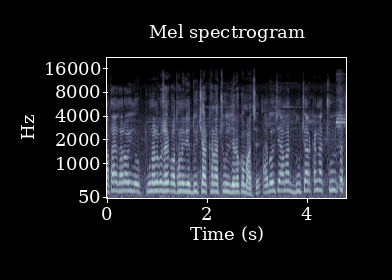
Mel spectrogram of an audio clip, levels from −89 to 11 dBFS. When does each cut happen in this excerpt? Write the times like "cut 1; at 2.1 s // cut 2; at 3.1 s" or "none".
cut 1; at 3.0 s

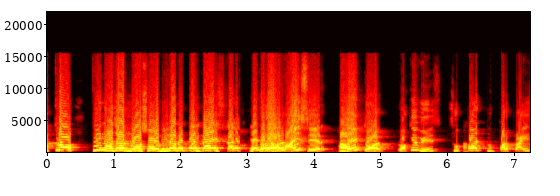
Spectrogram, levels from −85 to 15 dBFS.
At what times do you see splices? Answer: cut 1; at 2.9 s

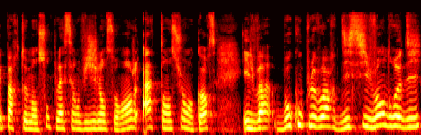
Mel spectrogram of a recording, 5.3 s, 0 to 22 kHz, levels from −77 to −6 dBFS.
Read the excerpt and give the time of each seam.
cut 1; at 1.0 s

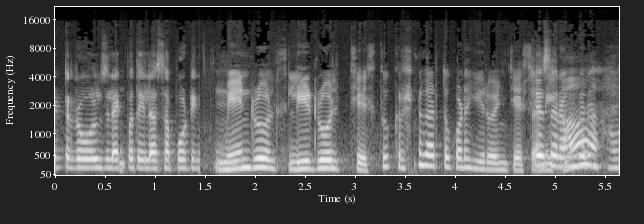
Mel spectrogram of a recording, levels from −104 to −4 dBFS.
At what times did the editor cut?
cut 1; at 1.4 s

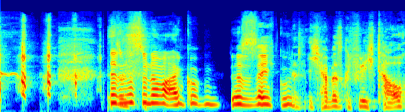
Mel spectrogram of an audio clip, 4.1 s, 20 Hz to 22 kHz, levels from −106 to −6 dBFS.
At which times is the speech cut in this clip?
cut 1; at 0.9 s // cut 2; at 3.0 s

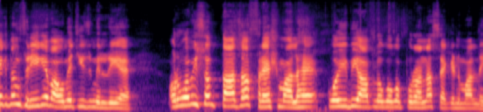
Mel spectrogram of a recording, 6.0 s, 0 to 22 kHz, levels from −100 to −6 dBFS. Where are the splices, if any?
none

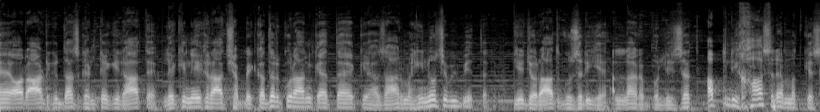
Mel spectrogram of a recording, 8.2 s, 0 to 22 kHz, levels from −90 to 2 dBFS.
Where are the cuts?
cut 1; at 1.6 s // cut 2; at 5.1 s // cut 3; at 6.5 s

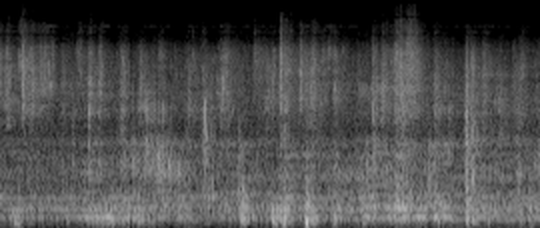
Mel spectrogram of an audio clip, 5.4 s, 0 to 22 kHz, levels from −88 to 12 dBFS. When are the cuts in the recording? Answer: cut 1; at 1.3 s

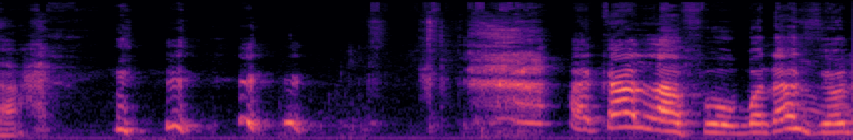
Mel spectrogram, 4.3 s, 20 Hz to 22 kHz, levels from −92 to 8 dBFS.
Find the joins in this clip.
none

